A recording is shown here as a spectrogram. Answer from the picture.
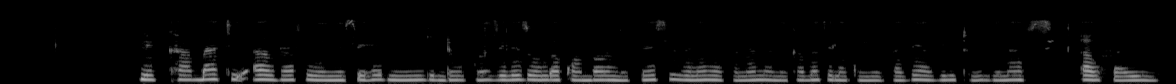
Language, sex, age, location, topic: Swahili, female, 18-24, Kisii, education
